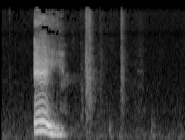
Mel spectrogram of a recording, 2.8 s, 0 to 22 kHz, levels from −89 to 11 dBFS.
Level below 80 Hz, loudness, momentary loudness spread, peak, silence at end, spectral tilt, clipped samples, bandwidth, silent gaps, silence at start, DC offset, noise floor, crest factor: -62 dBFS; -13 LUFS; 21 LU; 0 dBFS; 1.4 s; -4 dB/octave; under 0.1%; 17 kHz; none; 0.5 s; under 0.1%; -56 dBFS; 18 dB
